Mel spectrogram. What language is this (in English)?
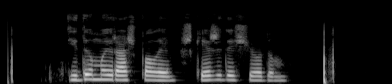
Mari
